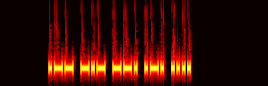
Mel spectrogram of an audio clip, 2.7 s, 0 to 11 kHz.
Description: Morse code, heard as a keyed tone, about 44 wpm, 690 Hz. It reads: WKGRH
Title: Code Groups - 5 Letters - 45wpm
